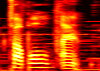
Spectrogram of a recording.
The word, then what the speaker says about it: tuple: a tuple which is you'll hear some folks refer to it as a tuple tuple topple looks like double so i use the same tuple the same u to pronounce it so a tuple can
